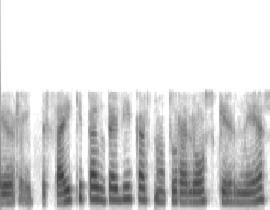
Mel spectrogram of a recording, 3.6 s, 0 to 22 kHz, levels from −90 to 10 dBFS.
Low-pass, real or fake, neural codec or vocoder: 3.6 kHz; fake; codec, 16 kHz, 2 kbps, FreqCodec, larger model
